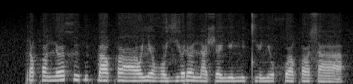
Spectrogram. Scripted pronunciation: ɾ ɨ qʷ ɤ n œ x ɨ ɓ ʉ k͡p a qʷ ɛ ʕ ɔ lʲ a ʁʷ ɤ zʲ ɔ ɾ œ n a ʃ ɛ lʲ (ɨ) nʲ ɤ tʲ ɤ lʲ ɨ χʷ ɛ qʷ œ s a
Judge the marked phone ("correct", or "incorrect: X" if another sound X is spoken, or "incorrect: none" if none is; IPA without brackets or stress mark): correct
